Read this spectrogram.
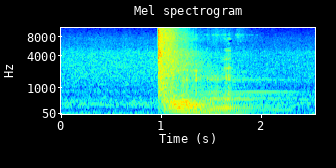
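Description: A suppressed rifle fires a single muffled shot indoors.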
